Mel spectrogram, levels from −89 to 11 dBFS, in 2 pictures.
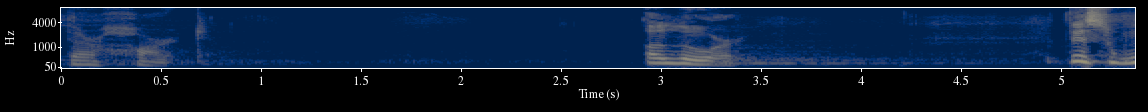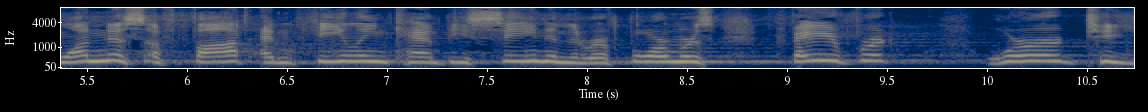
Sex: male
